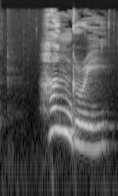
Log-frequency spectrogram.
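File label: "Hungry", English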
